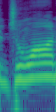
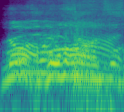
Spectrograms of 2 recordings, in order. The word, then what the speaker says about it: Juan: That's just how it's pronounced. Jan, is there Jawan in the room? It's Juan. Juan.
